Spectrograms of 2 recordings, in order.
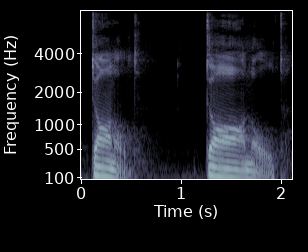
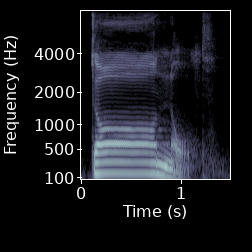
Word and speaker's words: Donald: Donald. La primera sílaba es la enfatizada, ¿verdad?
